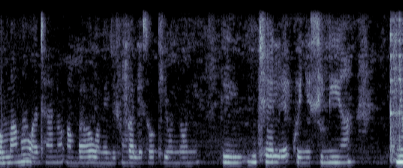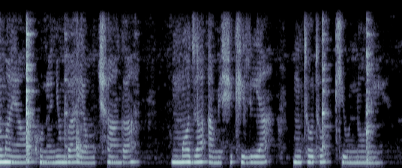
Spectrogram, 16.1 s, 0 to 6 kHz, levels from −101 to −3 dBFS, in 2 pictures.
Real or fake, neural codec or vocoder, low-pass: real; none; 5.4 kHz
